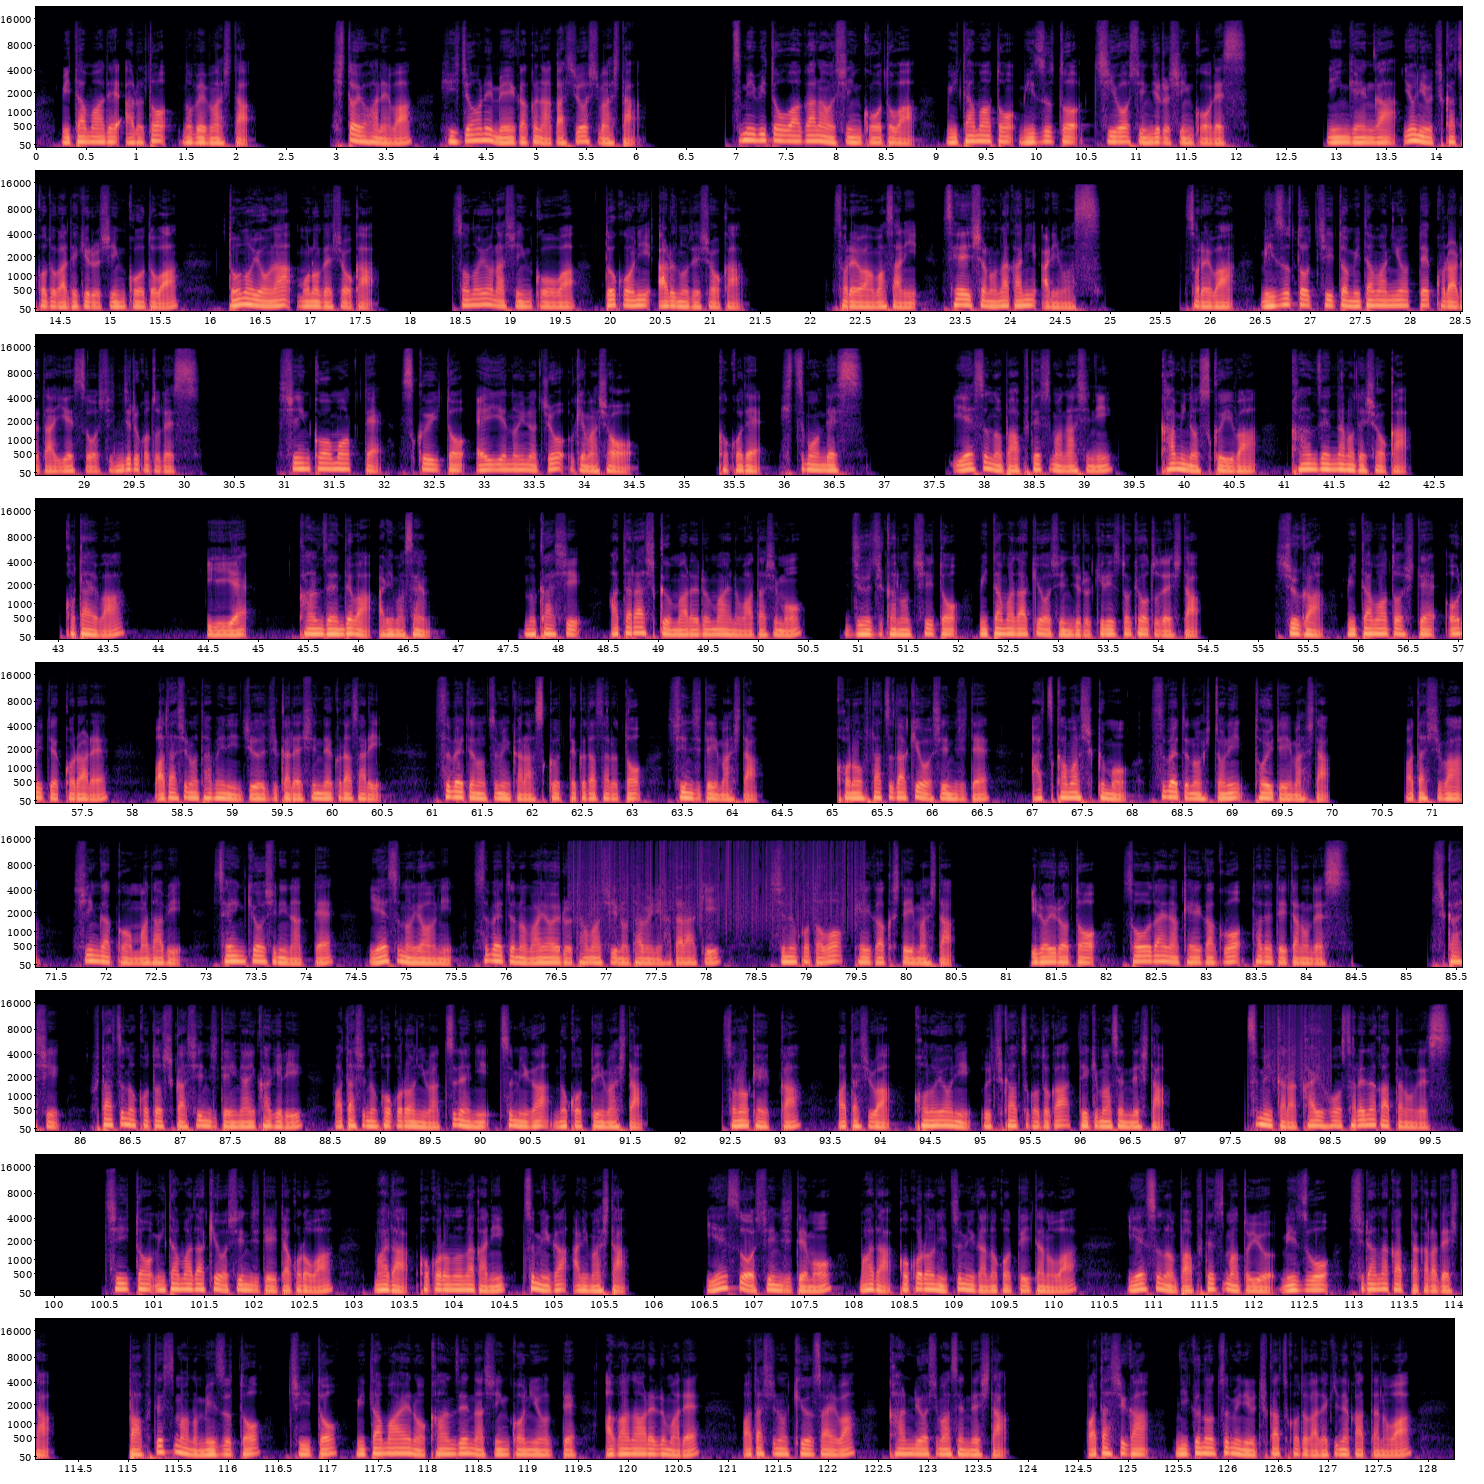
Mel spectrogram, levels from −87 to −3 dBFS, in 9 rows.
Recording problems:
crackling; noticeable; from 1:17 to 1:20 and at 1:38; 20 dB below the speech

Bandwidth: 15 kHz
